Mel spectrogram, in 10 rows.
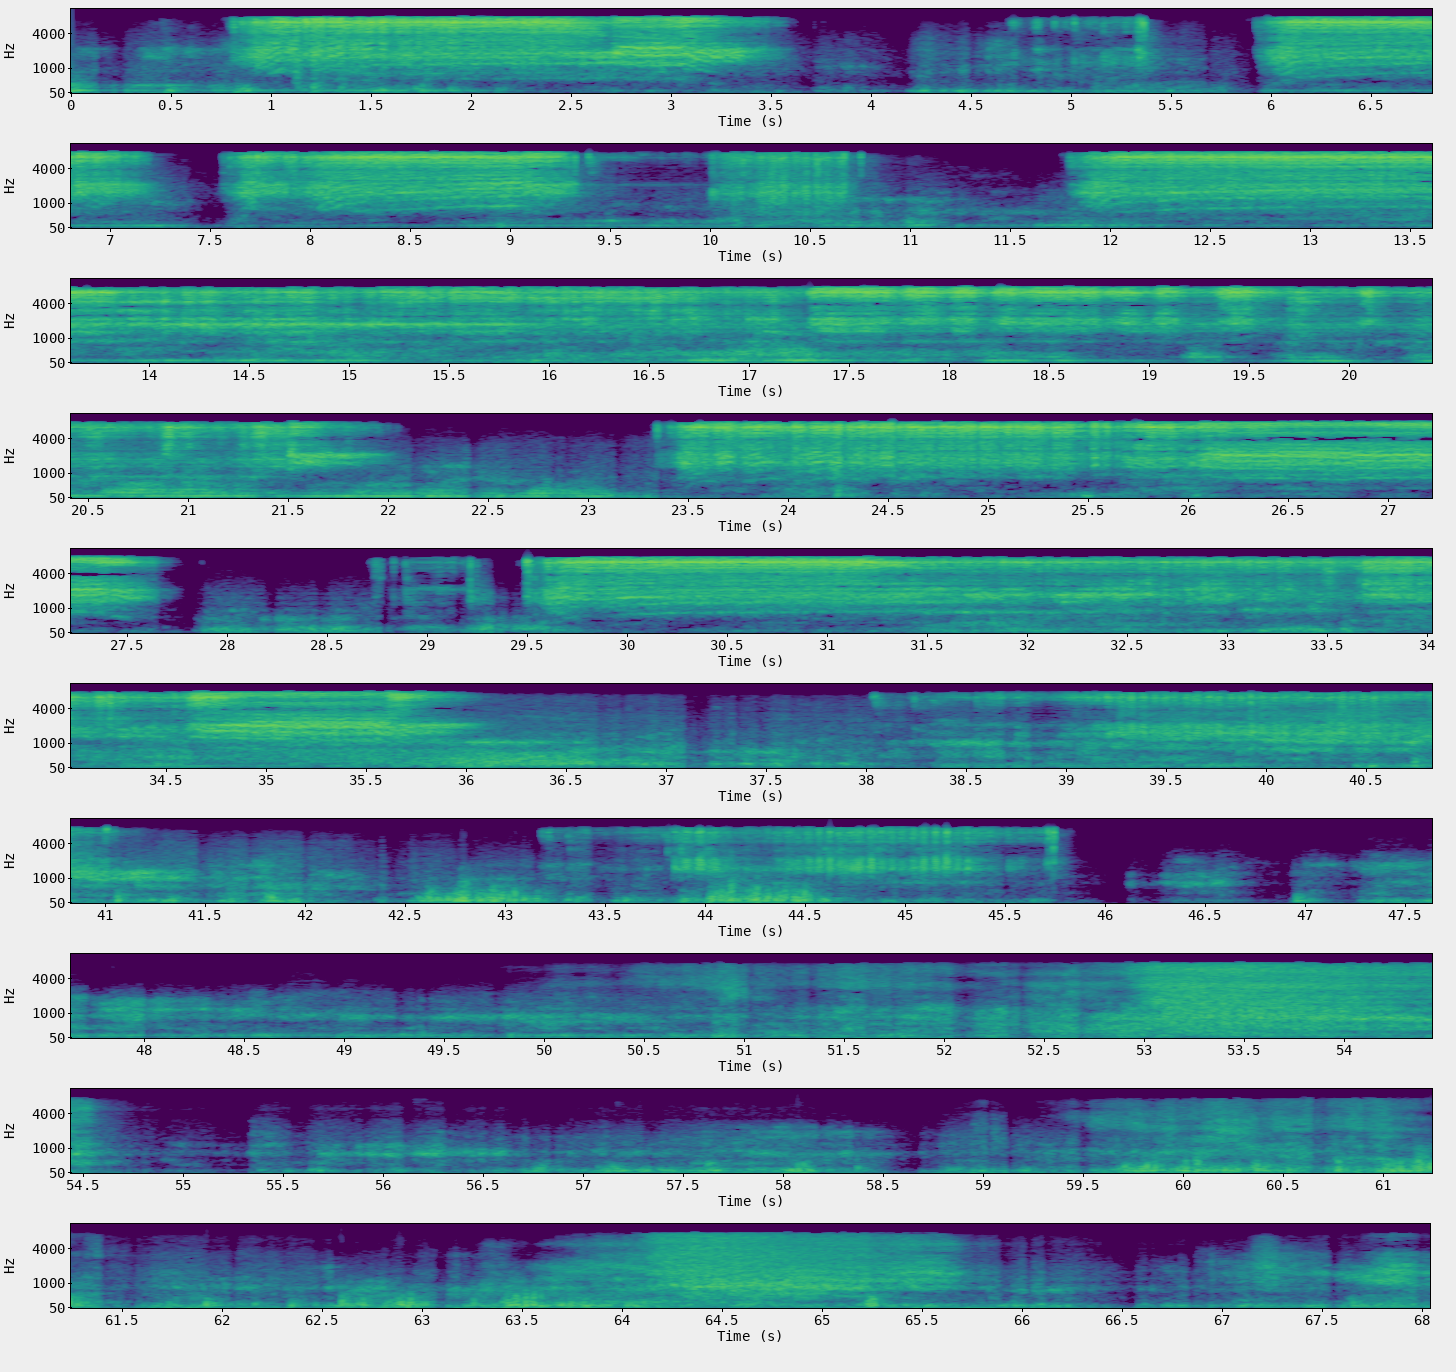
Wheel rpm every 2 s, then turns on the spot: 80, 80, 10, 40, 50, 20, 100, 110, 120, 110, 90, 40, 110, 80, 20, 110, 110, 90, 0, 10, 10, 0, 10, 0, 0, 0, 0, 0, 0, 0, 0, 0, 0, 0.
8-10 38-42 44-46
